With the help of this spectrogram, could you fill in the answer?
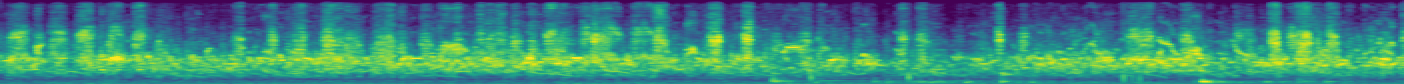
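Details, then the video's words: Australian budgerigar colony in an aviary: loud, unbroken flock chatter of quick scratchy chirps and squawks, with a few sharp short clicks near the end. "One Day Parakeet's Sounds Budgies Love Birds HD Sounds"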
